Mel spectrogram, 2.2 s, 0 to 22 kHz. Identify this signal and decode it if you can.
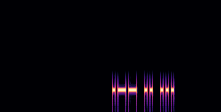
Morse code, heard as a keyed tone, about 46 wpm, 700 Hz. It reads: WIS
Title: Three Challenging Letter-Number Combinations 45wpm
